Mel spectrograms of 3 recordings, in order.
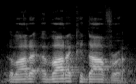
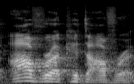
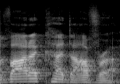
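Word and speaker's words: Avada Kedavra: abracadabra it's avada kavadra avada kadavra yep uh of course it's meant to sound like the phrase yes so i think what i usually say is avraha kadavra that's how i usually mispronounce it so it's not quite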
